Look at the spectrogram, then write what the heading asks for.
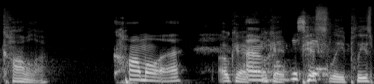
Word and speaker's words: Kamala: sorry my bad camela her name is pronounced comma comma okay okay plyy please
